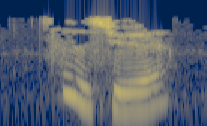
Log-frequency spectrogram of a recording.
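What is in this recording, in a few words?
"自学", Mandarin Chinese; hsk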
